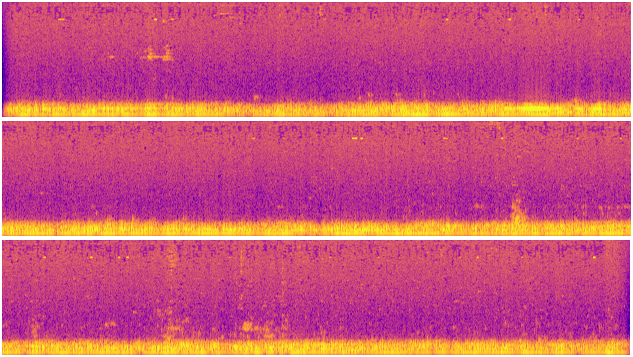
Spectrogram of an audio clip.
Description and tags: Indoor Environment Factory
